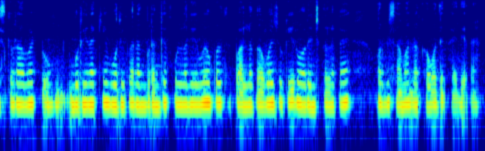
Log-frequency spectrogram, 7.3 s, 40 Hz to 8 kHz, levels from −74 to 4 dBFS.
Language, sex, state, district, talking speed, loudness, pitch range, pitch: Hindi, female, Uttar Pradesh, Budaun, 280 wpm, -31 LUFS, 205-220 Hz, 210 Hz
